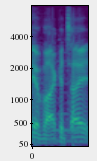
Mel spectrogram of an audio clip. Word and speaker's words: Evocatite: Evocatite. Yeah, let's go with the Evocatite because it sounds like we're saying tit.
